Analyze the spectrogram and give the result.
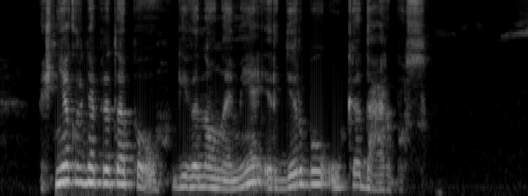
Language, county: Lithuanian, Vilnius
